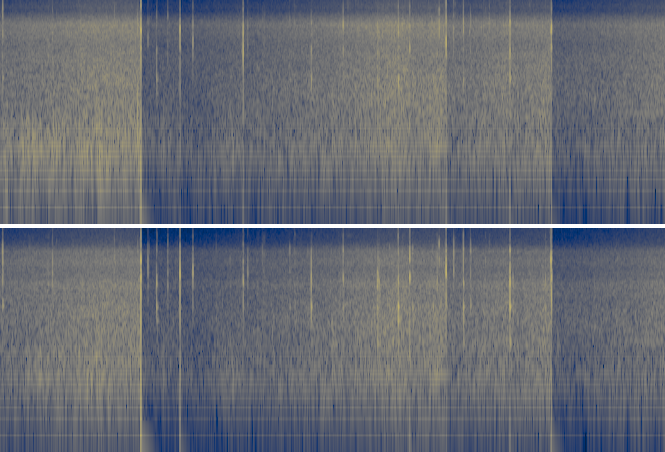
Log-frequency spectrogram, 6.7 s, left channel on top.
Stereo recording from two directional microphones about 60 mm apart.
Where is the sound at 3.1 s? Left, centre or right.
Left.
